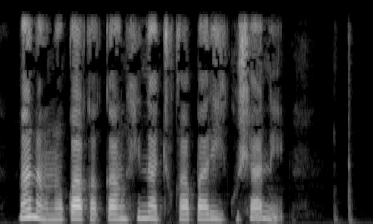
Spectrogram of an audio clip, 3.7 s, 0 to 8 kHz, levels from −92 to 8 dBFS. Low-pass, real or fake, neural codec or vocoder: 7.2 kHz; real; none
